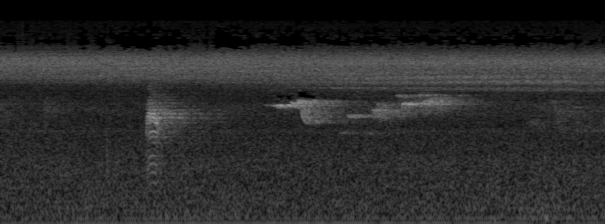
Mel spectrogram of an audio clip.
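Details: An Oriental dollarbird in a beech forest gives a few short, harsh, rasping notes about a second apart over a steady high insect drone.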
